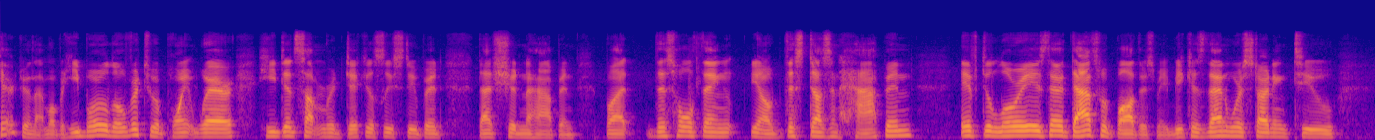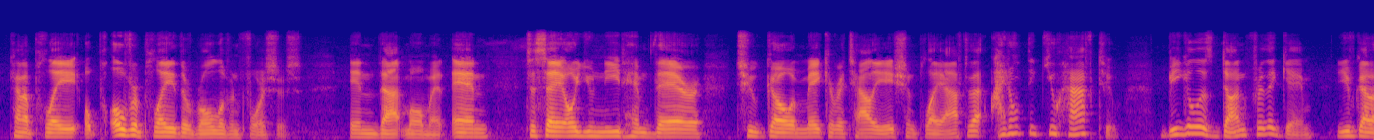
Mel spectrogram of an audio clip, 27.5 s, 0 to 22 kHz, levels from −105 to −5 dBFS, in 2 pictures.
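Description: No technical faults are audible.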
